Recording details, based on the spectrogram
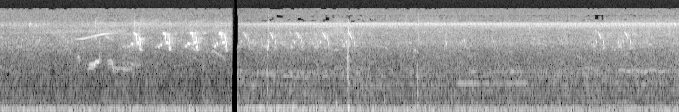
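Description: Tricoloured munia giving thin, high, quick peeping notes in short bursts, several per second, then fainter, over a steady low rumble of background noise.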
